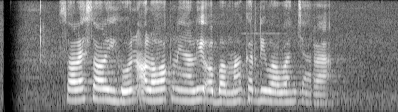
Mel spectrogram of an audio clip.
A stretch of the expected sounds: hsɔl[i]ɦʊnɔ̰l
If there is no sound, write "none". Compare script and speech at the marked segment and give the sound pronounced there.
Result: i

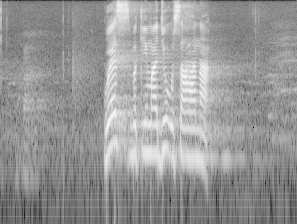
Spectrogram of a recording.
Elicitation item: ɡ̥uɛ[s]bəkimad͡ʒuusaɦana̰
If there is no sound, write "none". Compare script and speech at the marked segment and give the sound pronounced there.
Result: s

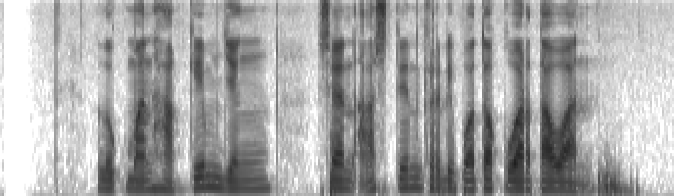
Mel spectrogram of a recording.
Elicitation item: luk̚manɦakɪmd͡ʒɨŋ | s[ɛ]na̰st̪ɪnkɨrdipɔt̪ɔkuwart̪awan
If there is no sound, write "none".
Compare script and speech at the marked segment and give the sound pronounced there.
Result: ɛ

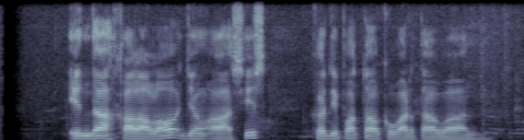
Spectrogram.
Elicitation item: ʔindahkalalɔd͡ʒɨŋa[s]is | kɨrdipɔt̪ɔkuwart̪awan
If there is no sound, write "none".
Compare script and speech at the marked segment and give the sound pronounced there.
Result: s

